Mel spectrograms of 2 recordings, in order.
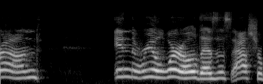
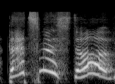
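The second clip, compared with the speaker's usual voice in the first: high, loud, drawn-out disapproval; appalled; 10 semitones higher, 9 dB louder, slower than usual. Retold or imitated. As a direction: react aghast on someone's behalf, stretching the words. Acts out stranger's indignant reaction.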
